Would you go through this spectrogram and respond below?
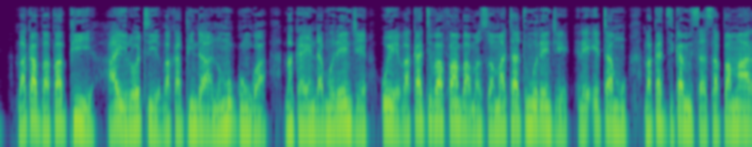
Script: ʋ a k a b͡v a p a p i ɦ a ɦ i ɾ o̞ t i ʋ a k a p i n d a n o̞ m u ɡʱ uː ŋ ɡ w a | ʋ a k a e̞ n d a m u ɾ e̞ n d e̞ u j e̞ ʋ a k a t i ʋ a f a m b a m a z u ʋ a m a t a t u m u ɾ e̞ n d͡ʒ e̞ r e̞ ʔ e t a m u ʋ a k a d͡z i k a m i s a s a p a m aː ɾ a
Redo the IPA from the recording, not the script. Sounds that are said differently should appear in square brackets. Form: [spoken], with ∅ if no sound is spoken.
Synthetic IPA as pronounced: ʋ a k a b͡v a p a p i ɦ a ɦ i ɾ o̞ t i ʋ a k a p i n d a n o̞ m u ɡʱ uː ŋ ɡ w a | ʋ a k a e̞ n d a m u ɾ e̞ n [d͡ʒ] e̞ u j e̞ ʋ a k a t i ʋ a f a m b a m a z u ʋ a m a t a t u m u ɾ e̞ n d͡ʒ e̞ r e̞ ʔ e t a m u ʋ a k a d͡z i k a m i s a s a p a m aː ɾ a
